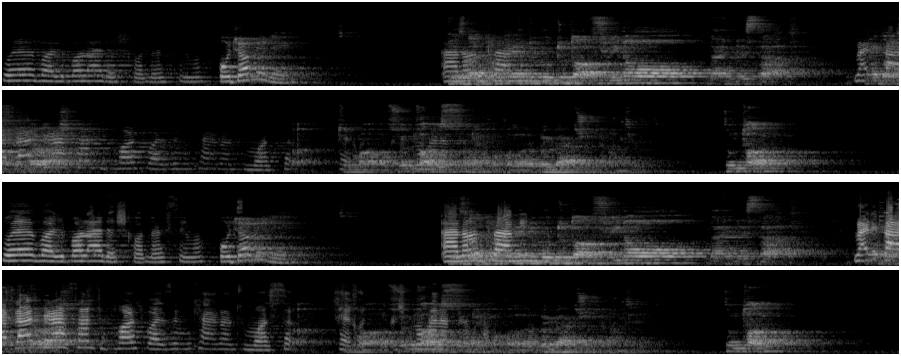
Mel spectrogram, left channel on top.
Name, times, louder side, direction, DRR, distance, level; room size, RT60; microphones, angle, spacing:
voice 1, 0.0-2.0 4.4-5.8 8.5-11.9 12.3-13.6, right 9 dB, 70° right, 15 dB, 0.4 m, -33 dB
voice 2, 2.2-2.9 4.7-5.0, left 3 dB, 25° left, 7 dB, 0.4 m, -33 dB
voice 3, 4.5-8.0 8.6-9.6 11.9-12.0 12.3-15.3 16.2-16.6, left 1 dB, 45° left, -3 dB, 3.9 m, -35 dB
9.3 x 7.6 x 8.6 m, 1.5 s
head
